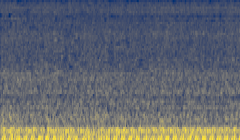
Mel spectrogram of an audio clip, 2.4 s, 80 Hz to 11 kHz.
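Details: 1964 Chevrolet Corvair barn find, long stored, running on a fuel drip tank to both carburetors: deep, even flat-six idle with steady low pulse, no knocks or misses; ignition light off and generator charging per voltmeter; normal idle.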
